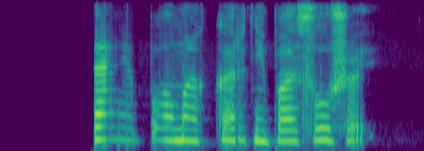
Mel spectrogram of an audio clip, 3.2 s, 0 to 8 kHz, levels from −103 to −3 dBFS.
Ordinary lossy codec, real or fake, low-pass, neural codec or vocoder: none; real; 7.2 kHz; none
